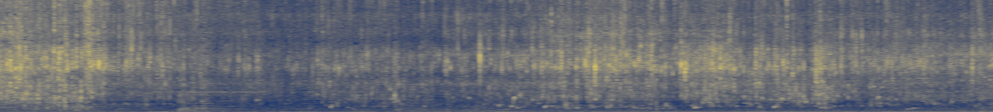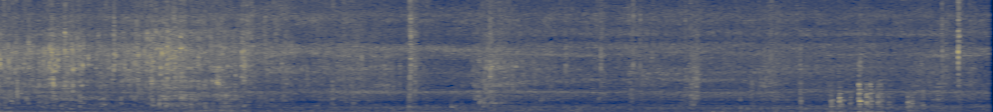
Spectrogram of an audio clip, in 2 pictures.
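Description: Water from an outdoor tap splashing over pieces of fish on a plate and running off into a bucket as the fish is rinsed by hand, quieter in the second half, with a few light knocks near the end.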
